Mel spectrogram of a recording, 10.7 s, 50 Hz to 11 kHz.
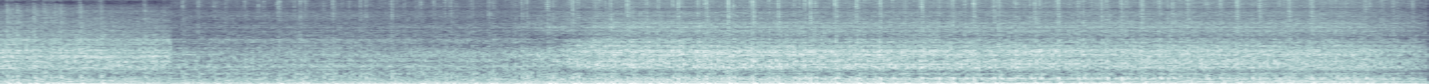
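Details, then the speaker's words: Polaris 500 Widetrack two-stroke snowmobile after a new battery, started with a little choke on a not very cold day: brief crank, then catches and holds a steady, even idle with no misses. Healthy start. "well that is the absolute best we could hope for so uh changing that battery certainly helped although I knew it would"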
